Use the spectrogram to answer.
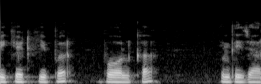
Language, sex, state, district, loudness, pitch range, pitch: Hindi, male, Bihar, Vaishali, -18 LUFS, 110-120 Hz, 115 Hz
